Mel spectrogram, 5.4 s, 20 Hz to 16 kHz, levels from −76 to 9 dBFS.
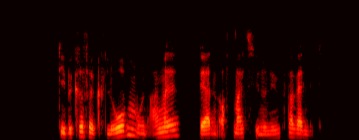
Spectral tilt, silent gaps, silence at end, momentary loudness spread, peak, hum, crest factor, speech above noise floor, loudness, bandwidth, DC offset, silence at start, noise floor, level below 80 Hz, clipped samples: -6.5 dB/octave; 2.75-2.99 s; 0.75 s; 10 LU; -16 dBFS; none; 18 dB; over 56 dB; -34 LUFS; 7.4 kHz; under 0.1%; 0.9 s; under -90 dBFS; -76 dBFS; under 0.1%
